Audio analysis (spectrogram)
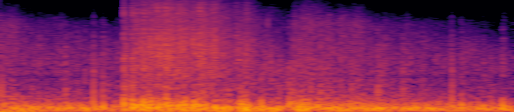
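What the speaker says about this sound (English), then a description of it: "As our cannons boom, boom away" Civil War cannon artillery in a Grand Tactician battle rumbles in overlapping booms and deep rolling blasts, a dense continuous barrage with no voices.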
